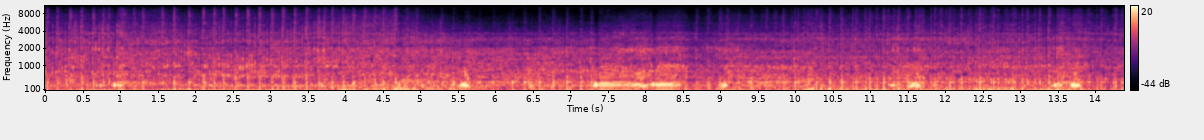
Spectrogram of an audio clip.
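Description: A KTM 300 EXC TBI's two-stroke single-cylinder engine running steadily near idle, rising briefly a few times.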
